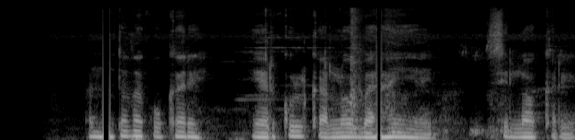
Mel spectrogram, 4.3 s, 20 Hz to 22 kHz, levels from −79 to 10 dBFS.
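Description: At 0.77 s, a 52 ms silence cuts into the speech just before "ku kari heerkulka loo". A second, 38 ms gap follows at 2.82 s, right after "ku kari heerkulka loo". Both are a gap at a join of encoded pieces, spaced 2.0 s apart. Each piece kept its encoder start delay and end padding. The edges are smeared, and the speech resumes where it stopped.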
